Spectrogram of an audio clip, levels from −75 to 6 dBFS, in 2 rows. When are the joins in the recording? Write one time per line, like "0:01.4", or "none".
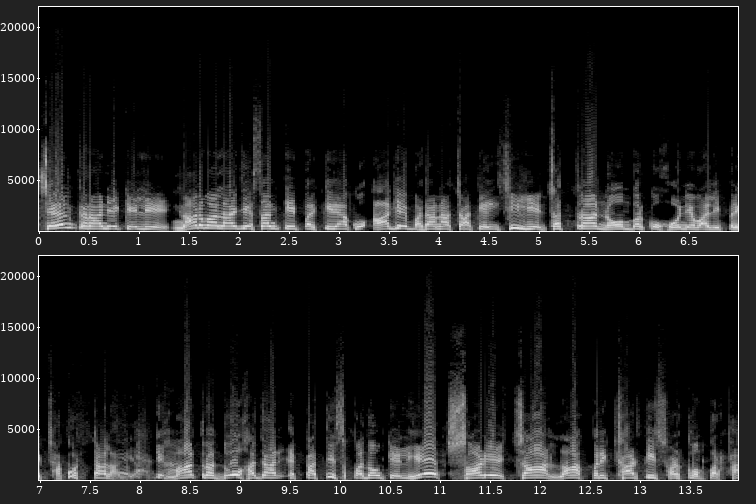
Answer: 0:01.3
0:05.1
0:08.1
0:11.1

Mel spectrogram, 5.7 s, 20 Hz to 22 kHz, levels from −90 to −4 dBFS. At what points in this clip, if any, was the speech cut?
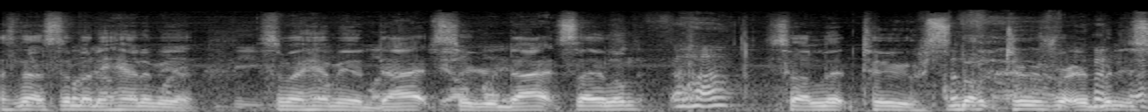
0:04.6

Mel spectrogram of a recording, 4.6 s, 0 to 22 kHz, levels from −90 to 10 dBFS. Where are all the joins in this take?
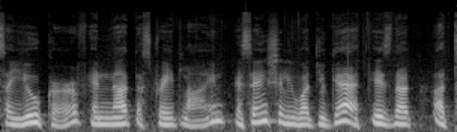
0:00.8
0:02.3
0:03.6

